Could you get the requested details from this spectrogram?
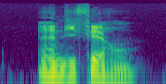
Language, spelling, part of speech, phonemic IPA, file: French, indifférent, adjective, /ɛ̃.di.fe.ʁɑ̃/, Fr-indifférent.ogg
- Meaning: 1. indifferent 2. of no difference; uninteresting, unconcerning, unimportant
